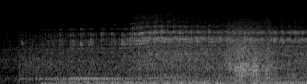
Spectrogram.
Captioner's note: van drives off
